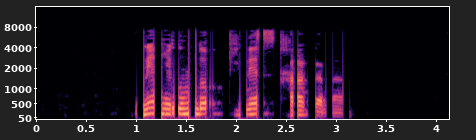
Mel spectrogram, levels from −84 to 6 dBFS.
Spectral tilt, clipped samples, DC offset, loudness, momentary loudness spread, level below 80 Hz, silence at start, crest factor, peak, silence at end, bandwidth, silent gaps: -6 dB/octave; under 0.1%; under 0.1%; -16 LUFS; 17 LU; -50 dBFS; 1.05 s; 18 dB; 0 dBFS; 1.05 s; 7.8 kHz; none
